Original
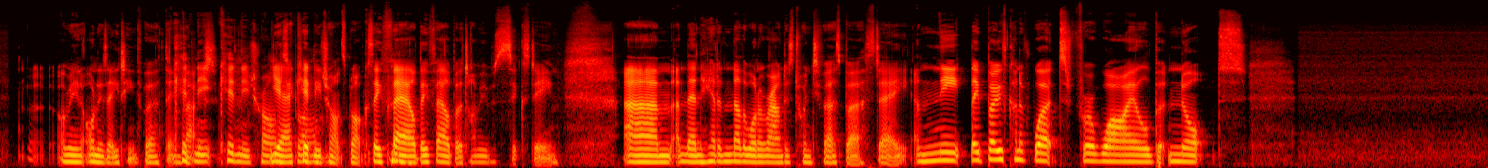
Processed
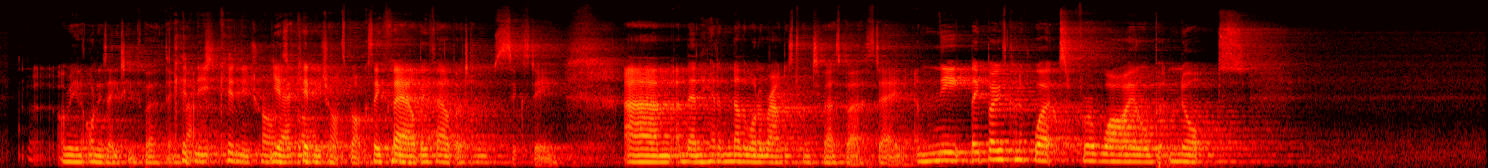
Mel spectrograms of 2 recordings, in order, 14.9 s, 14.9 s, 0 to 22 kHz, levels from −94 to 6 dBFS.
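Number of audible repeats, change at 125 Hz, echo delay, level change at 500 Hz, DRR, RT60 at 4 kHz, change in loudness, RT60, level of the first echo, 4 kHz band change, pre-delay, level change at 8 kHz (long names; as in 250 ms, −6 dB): 1, −4.5 dB, 65 ms, −4.5 dB, 5.5 dB, 1.9 s, −4.5 dB, 2.2 s, −15.0 dB, −4.5 dB, 35 ms, −4.5 dB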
